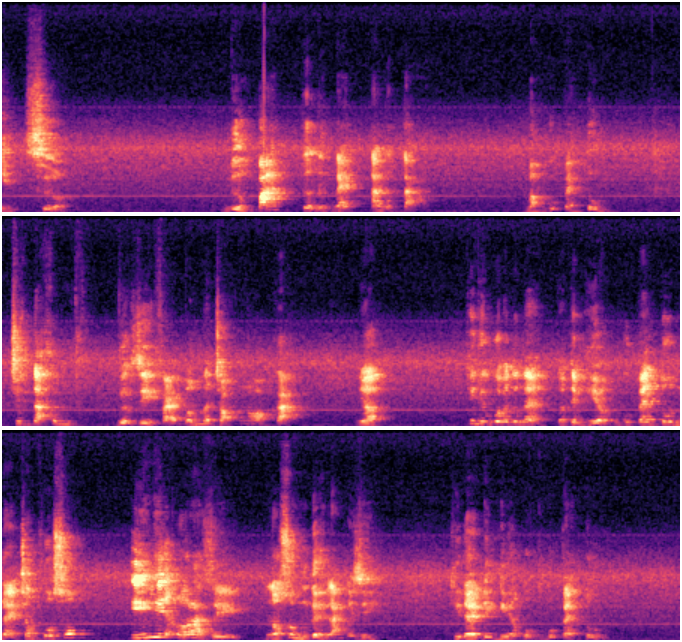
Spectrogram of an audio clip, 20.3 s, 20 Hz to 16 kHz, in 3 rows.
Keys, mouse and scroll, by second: 18.9 click.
